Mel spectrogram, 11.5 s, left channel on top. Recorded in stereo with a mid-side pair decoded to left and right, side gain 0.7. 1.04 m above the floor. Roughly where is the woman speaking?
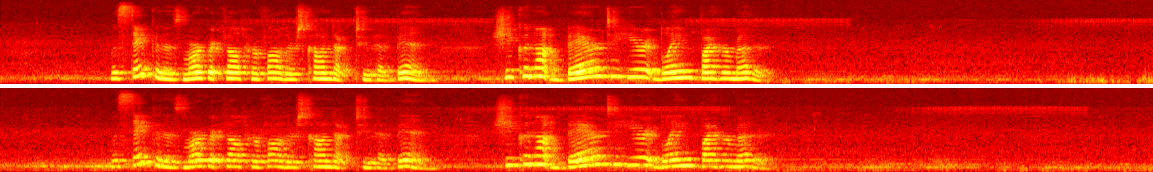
Ahead left.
